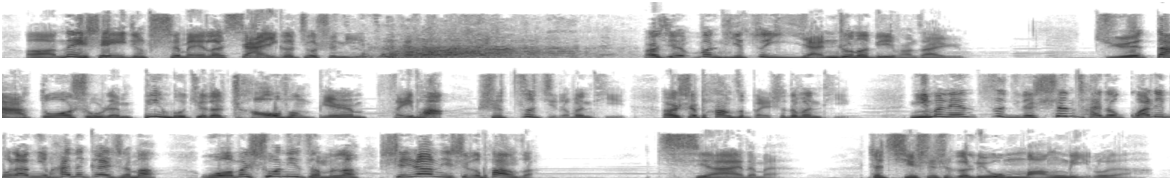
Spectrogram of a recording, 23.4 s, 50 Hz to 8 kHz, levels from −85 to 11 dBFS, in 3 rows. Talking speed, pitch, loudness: 265 characters per minute, 190 Hz, -17 LUFS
